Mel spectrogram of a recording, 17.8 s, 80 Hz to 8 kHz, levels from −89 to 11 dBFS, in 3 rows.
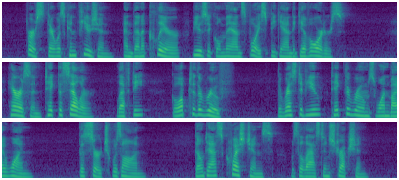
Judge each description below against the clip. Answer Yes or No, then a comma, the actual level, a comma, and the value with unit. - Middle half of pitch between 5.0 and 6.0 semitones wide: Yes, average, 5.3 semitones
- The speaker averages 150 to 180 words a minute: Yes, average, 155 wpm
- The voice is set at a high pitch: No, medium, 160 Hz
